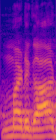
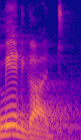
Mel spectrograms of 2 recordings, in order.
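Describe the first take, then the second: First: The first syllable sounds like 'mud'. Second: The first syllable sounds like 'med'. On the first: The speaker calls it right. "इसका pronunciation मेड guard ना होकर मड guard होता है" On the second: The speaker calls it wrong. "अक्सर लोग कहते हैं मेड guard"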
